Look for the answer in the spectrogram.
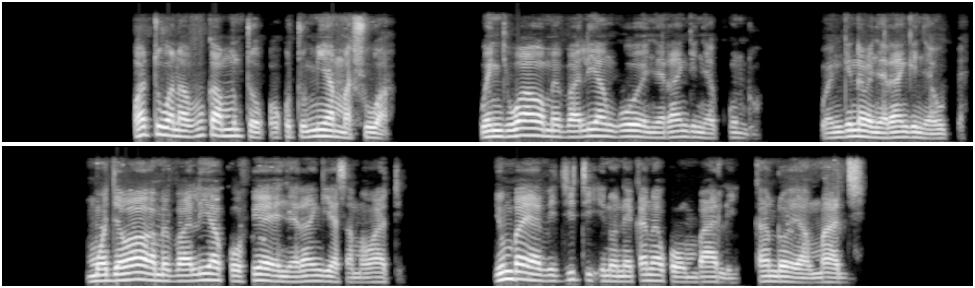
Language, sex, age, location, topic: Swahili, male, 25-35, Kisumu, health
